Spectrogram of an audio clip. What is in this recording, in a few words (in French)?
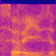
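"cerise", French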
